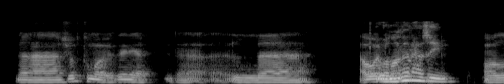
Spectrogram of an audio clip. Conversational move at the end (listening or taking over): listening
